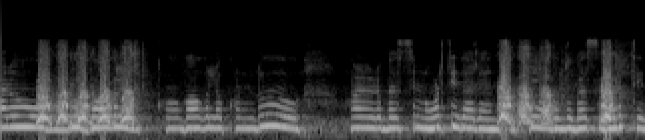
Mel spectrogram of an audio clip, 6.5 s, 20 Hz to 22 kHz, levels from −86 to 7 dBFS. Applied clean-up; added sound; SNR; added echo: none; Bark; 3 dB; none.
